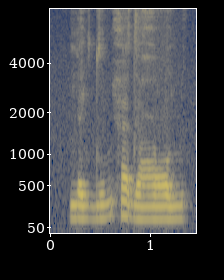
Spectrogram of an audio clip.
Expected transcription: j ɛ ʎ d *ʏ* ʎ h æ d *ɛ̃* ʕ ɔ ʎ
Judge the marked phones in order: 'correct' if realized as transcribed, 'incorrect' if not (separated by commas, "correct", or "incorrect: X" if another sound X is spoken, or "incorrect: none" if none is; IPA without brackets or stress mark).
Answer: incorrect: u, incorrect: ɛ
